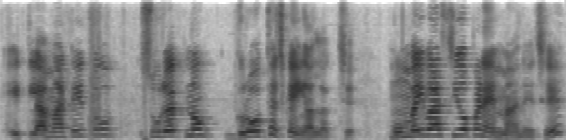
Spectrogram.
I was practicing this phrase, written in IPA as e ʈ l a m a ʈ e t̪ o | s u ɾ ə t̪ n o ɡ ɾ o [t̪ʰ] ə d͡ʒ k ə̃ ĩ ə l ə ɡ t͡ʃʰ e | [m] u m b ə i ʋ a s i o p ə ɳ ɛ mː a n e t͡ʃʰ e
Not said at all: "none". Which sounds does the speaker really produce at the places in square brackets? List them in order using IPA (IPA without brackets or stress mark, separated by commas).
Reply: t̪ʰ, m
